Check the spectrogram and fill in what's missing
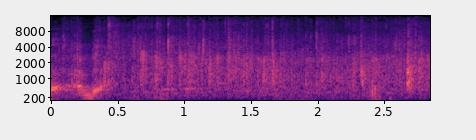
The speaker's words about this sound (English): I'm done. Clap your hands.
